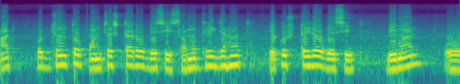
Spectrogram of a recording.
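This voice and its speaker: A man hosting a video channel, narrating a scripted explainer in a steady, informative way. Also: a little high, poor audio. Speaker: channel host explaining a mystery.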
